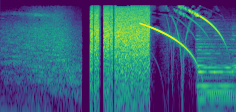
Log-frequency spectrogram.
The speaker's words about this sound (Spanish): Ruido blanco.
